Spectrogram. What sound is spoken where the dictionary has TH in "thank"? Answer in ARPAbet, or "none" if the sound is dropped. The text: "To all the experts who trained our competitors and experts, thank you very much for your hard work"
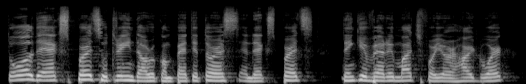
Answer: T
